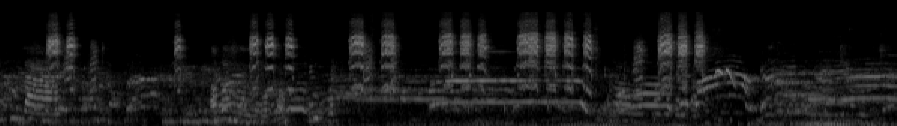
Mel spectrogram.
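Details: Begging of a young long-tailed shrike during feeding: bursts of rough, hissing squawks in clusters, over a background of drawn-out tonal notes and voice-like sounds.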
